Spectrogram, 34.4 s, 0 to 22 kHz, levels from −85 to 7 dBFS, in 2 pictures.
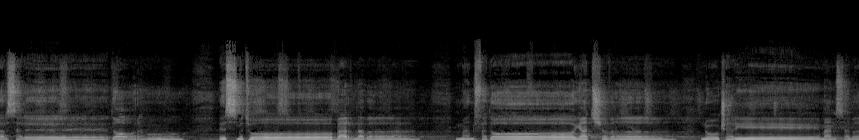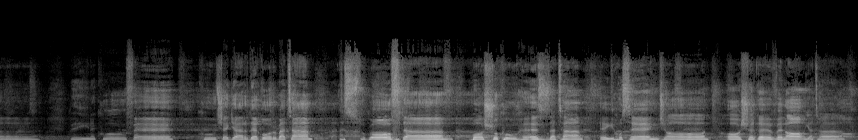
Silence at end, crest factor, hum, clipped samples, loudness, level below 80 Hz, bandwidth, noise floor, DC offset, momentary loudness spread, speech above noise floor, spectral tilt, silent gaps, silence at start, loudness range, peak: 0 s; 22 dB; none; under 0.1%; -28 LUFS; -66 dBFS; 16 kHz; -57 dBFS; under 0.1%; 17 LU; 29 dB; -4 dB/octave; none; 0 s; 13 LU; -8 dBFS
